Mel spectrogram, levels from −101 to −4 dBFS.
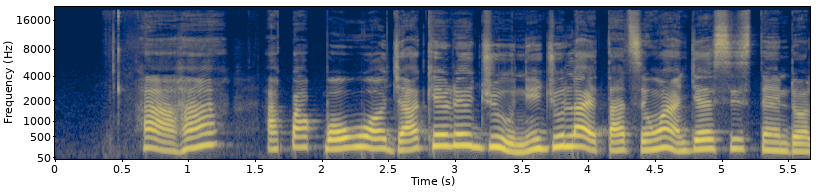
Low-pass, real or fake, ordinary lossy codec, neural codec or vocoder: none; real; none; none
